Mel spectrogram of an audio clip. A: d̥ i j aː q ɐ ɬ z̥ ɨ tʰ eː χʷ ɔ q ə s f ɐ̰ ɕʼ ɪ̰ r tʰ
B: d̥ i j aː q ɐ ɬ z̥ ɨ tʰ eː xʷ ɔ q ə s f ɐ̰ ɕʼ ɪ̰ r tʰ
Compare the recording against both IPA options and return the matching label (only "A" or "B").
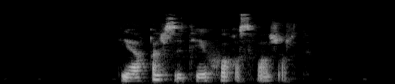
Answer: B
